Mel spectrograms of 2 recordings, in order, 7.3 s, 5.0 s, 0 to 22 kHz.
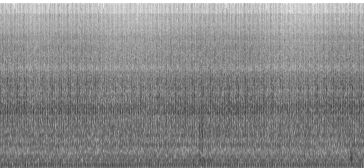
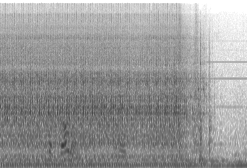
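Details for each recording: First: Junkyard replacement engine just swapped into a T1N Sprinter, idling with a lumpy, uneven diesel clatter about three beats a second; rough idle. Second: Junkyard replacement engine just swapped into a T1N Sprinter: diesel idle settles into a steady, even beat with no misfire stumble, clearly smoother than before; normal idle.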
